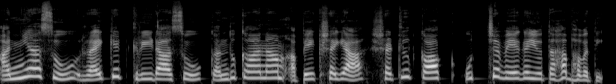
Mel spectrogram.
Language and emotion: Sanskrit, neutral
